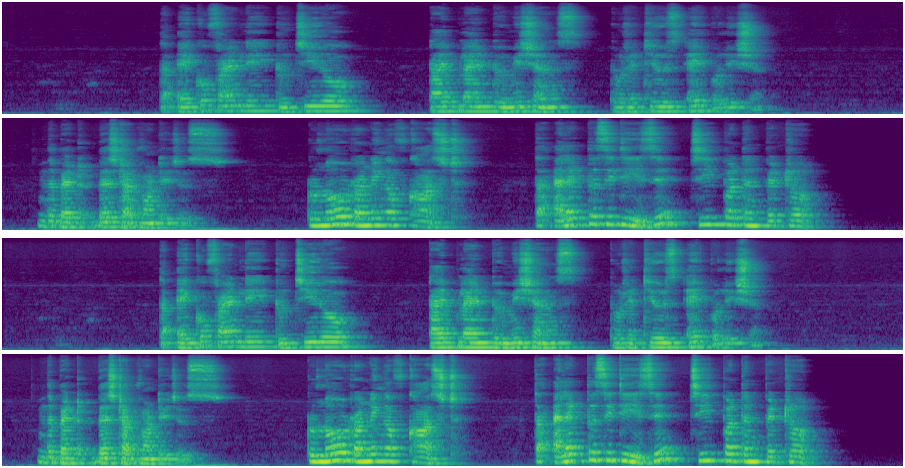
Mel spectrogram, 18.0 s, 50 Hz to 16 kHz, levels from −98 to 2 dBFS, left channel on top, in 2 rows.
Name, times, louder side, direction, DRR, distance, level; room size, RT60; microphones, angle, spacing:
voice 1, 1.6-3.5 4.3-5.7 6.1-7.6 9.4-11.2 12.1-13.6 14.3-17.1, right 4 dB, 65° right, 0.4 m, -21 dB
2.3 x 2.2 x 2.5 m
head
